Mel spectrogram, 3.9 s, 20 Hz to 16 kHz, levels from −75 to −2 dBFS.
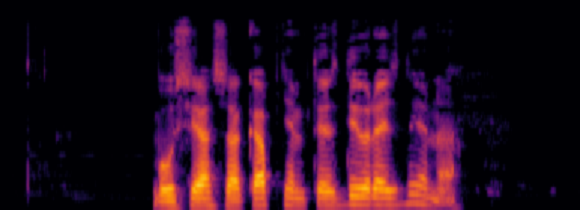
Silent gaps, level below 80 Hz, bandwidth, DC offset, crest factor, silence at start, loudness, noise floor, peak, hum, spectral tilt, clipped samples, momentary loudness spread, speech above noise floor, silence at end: none; -64 dBFS; 11.5 kHz; under 0.1%; 22 dB; 1 s; -21 LUFS; -71 dBFS; -2 dBFS; none; -5 dB/octave; under 0.1%; 11 LU; 50 dB; 0.85 s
